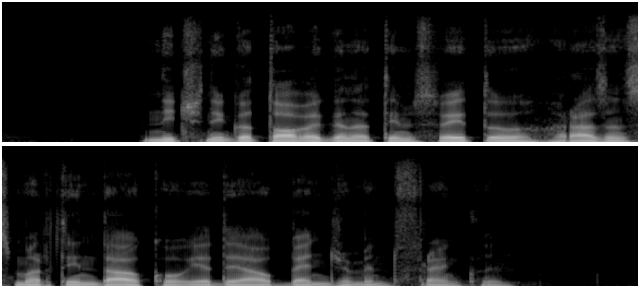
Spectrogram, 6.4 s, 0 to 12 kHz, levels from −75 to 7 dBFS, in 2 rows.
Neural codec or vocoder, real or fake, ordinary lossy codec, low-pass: vocoder, 24 kHz, 100 mel bands, Vocos; fake; none; 10.8 kHz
